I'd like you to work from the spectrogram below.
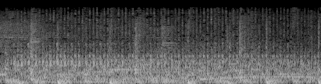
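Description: Old vehicle engine idling after being started by ignition, a steady, rough low rumble with a faint knocking texture, running on its own without talk.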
